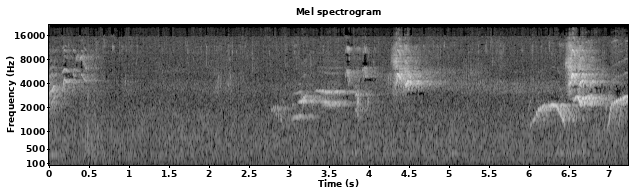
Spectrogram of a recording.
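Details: Birds singing in woodland: clear whistled notes sliding downward, mixed with higher twittering bursts and fast chatter, over a steady background rush.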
